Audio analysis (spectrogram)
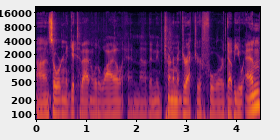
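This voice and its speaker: Very deep and low in pitch, a man speaks with a dark, mellow tone at a fairly quick pace. The recording is very clean, with a silent background. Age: 50s. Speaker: police chief and podcast host. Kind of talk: casual chat.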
